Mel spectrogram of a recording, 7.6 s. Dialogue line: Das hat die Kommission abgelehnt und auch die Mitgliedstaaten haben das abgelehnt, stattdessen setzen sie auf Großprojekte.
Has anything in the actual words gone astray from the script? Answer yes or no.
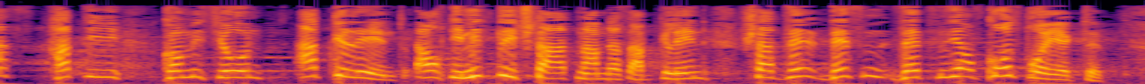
yes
